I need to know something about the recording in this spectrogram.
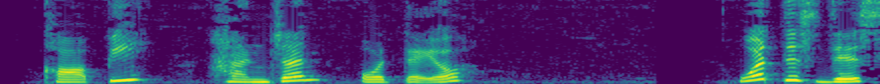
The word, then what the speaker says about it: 커피: Keopi. Keopi. This is pronounced as a two-syllable word. The first syllable is ko, the second syllable is pi.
